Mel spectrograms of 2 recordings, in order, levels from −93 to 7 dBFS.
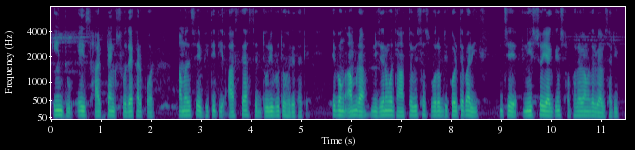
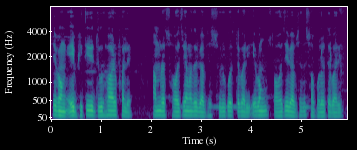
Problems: background sounds at intervals, low volume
